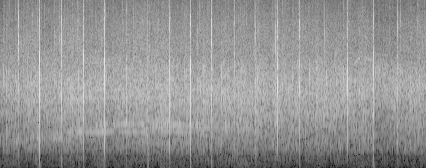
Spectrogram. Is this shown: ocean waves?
no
